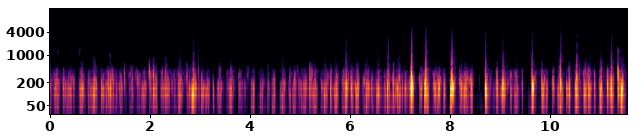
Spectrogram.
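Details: Irregular heartbeat sound, recorded with TENS (electrical stimulation) use noted.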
